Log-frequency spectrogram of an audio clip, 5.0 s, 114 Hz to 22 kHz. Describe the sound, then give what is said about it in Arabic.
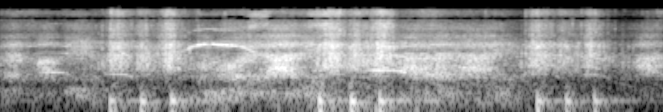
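A massive crowd of football ultras, standing in the stands behind the goal, chants in unison, a dense roar of many voices rising and falling, punctuated by rhythmic low drum beats and occasional whistles cutting through. “ولهيدا التشجيع طقوس ثابتة بيتجمعوا بالمدرجات اللي ورا المرمى بيوقفوا كل المباراه بيرفعوا التيفو أو اللافتات واليافطات الضخمة وبيشعلوا الألعاب النارية والبايرو أو الشماريخ وبيغنوا 90 دقيقة بلا توقف أغانيهم الخاصة”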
